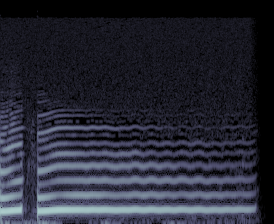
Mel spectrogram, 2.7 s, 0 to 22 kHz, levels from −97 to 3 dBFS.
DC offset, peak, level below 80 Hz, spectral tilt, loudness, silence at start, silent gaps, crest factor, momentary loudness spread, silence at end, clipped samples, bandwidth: under 0.1%; -18 dBFS; -62 dBFS; -7.5 dB/octave; -29 LUFS; 0 s; none; 12 dB; 12 LU; 0.2 s; under 0.1%; 3.6 kHz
